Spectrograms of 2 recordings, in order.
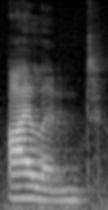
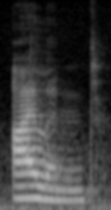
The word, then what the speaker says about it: island: word is not pronounced now an s can also be silent and i know that you've already struggled with this one island island debris debris and i'll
